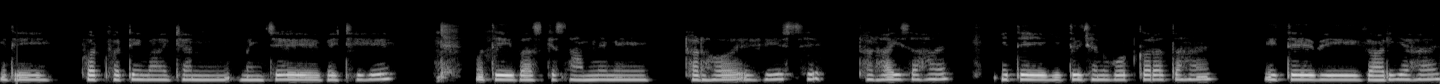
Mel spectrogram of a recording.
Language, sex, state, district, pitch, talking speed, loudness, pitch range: Surgujia, female, Chhattisgarh, Sarguja, 215 Hz, 110 wpm, -21 LUFS, 210-225 Hz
